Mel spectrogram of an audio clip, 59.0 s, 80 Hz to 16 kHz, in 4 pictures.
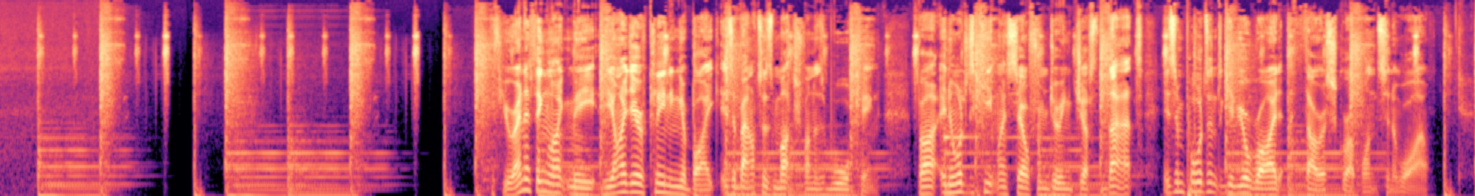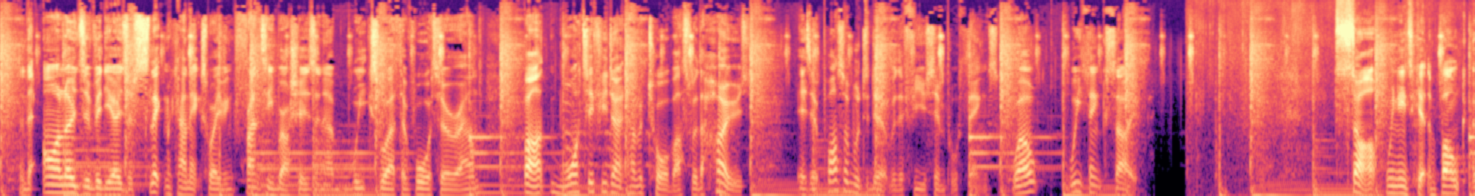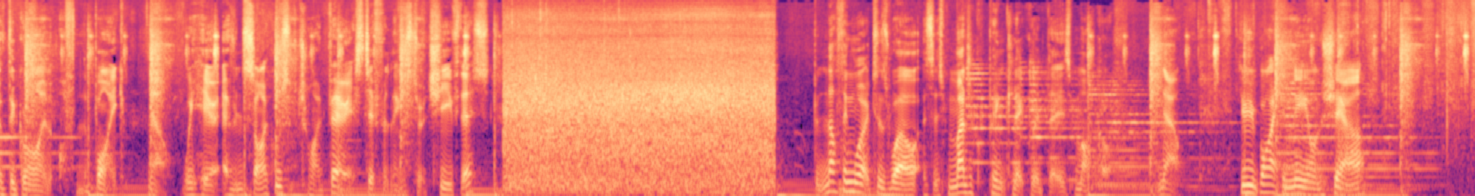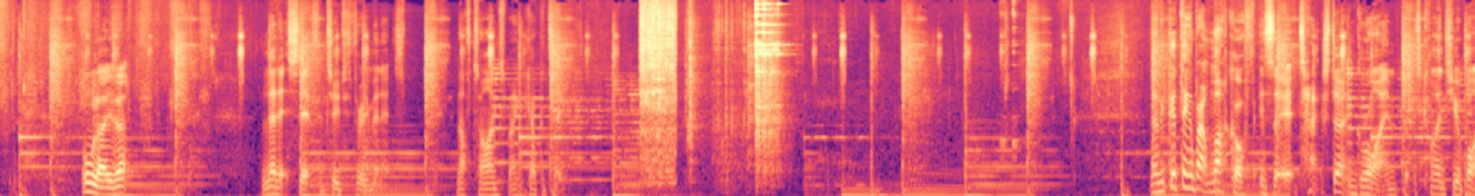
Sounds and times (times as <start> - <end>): Music: 0.4 - 34.6, 37.3 - 51.0, 52.3 - 59.0
Speech: 4.9 - 14.3, 14.9 - 26.2, 28.1 - 34.5, 37.6 - 43.2, 45.1 - 45.6, 46.9 - 50.0, 55.8 - 59.0.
